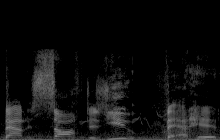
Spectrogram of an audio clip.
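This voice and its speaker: An actress playing a tough, sassy young superheroine in an animated series, with a brash drawl. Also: female voice, high voice, normal speed. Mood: scolding. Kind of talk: 1990s animated superhero cartoon acting. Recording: loud music behind cartoon dialogue.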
